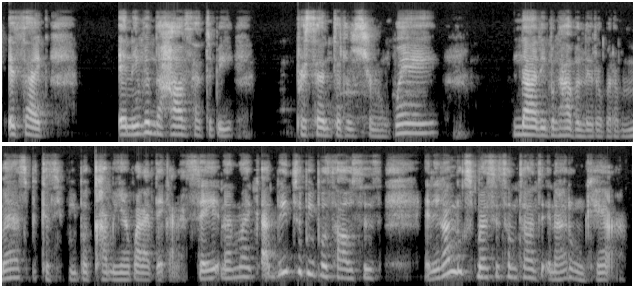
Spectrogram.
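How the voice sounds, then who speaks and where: A woman's voice: lowish voice, animated, brisk, darkish tone, slight background noise. A young adult woman from the United States talking bluntly and frankly to camera about her upbringing, swearing freely. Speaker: vlogger. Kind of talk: candid personal monologue.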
